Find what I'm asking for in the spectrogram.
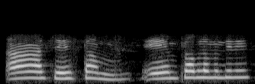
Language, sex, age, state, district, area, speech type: Telugu, female, 18-30, Telangana, Vikarabad, urban, conversation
